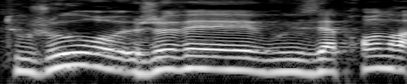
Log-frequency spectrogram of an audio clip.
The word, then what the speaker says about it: vais: À la première personne, je vais. À la deuxième personne, tu vas. Nous voyons ici que pour les deux premières personnes, le S final ne se prononce pas.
